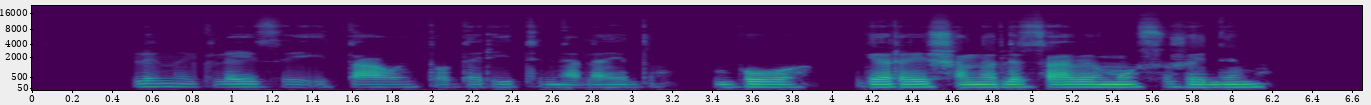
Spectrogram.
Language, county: Lithuanian, Telšiai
